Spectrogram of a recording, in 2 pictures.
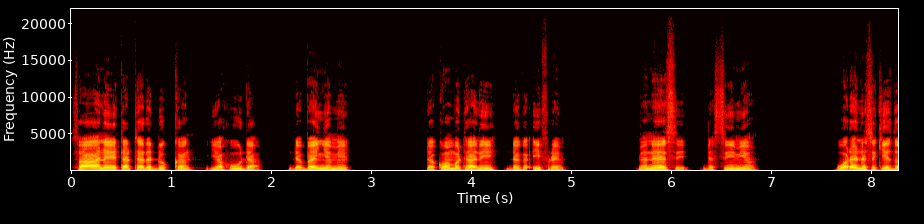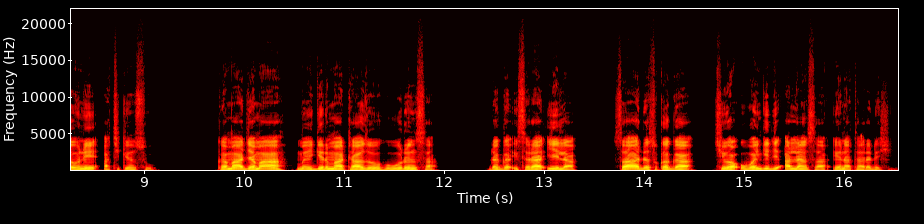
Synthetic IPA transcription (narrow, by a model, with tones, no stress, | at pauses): saː˦ʔa˨nːɐ˦ɲjaː˦tɐ˦rtːɐ˨ɽa˨dʊ˦kːɐ˨ŋjɐ˨ɦuː˦daː˨ | da˨bɛ˦ɲja˨mɪ˦n | d̥a˨kʷʊ˦ma˦mʊ˦taː˨neː˦dɐ˨ɡa˨ʔɪ˦ɸɾɛ˨mː | ɛ˨nɛː˦se˨da˨siː˦mɪ˦jɔ˨n | wɐ˦ɗɐ˨nda˨s̬ʊ˦kʲeː˨za˨wneː˦ʔa˨t͡ʃɪ˦kʲɪ˦nsu˨ʔ | ɡ̥ɐ˨ma˦˨d͡ʒɐ˨ma˦ʔa˨ma˨jɡʲɪ˦rmaː˦taː˦zoː˦wʊ˦ɽɪ˦nsa̰˨ʔ | dɐ˨ɡa˨ʔɪ˨sɾaː˦ʔiː˦la˨ | sa˦ʔa˨dːa˨sʊ̥˦ka˨ɡa˦ | t͡ʃeː˦˨waː˨ʔʊ˨bɐ˦ŋɡʲɪ˦d͡ʒiː˨ʔa˦lːa˨nsa˨jʔɐ˦naː˨taː˨ɽe˦da˨ʃi̥˦ʔ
